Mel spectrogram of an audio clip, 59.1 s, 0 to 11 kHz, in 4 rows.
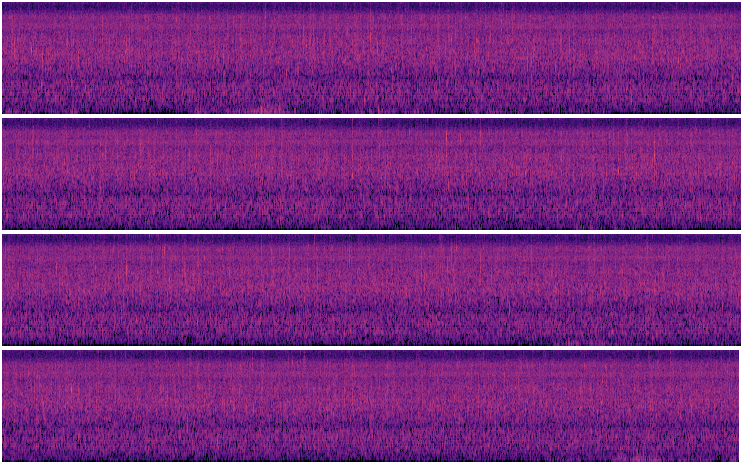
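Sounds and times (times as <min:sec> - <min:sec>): stream flowing over rocks: 0:00.0 - 0:59.0.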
